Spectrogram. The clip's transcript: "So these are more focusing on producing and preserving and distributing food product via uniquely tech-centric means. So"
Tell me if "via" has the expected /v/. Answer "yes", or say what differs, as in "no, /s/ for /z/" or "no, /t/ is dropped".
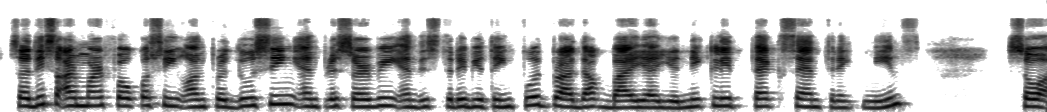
no, /b/ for /v/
